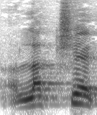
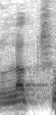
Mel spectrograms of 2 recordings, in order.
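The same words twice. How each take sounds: First: The final consonant cluster is pronounced in full. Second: The final consonant cluster is cut short. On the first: The speaker calls it right. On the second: The speaker calls it wrong.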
